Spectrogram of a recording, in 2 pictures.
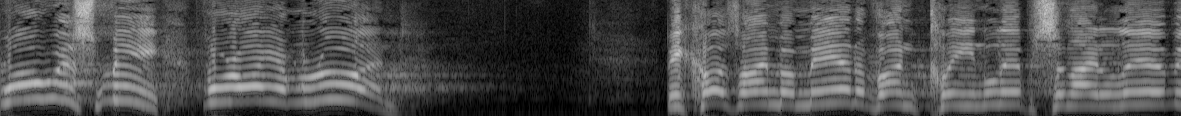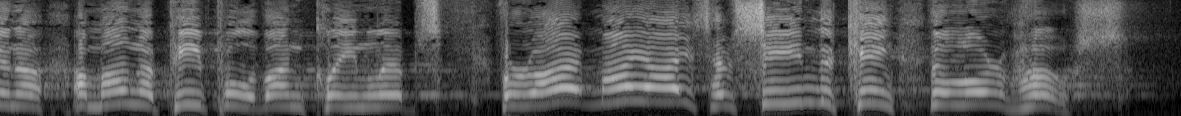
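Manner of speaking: crying out in despair.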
